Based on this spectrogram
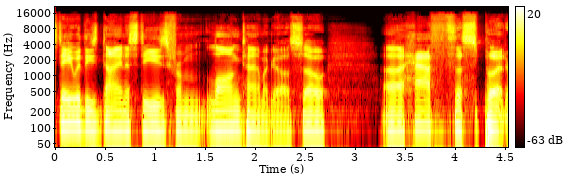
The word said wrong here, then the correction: Hatshepsut: Yeah, Hatshepsut.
